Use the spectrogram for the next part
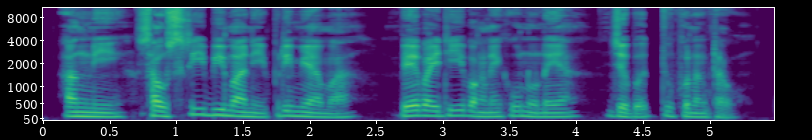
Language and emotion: Bodo, sad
